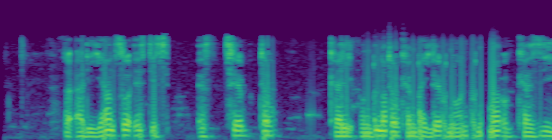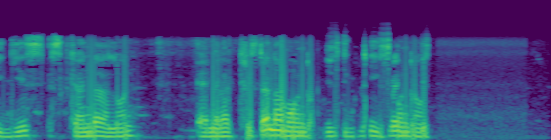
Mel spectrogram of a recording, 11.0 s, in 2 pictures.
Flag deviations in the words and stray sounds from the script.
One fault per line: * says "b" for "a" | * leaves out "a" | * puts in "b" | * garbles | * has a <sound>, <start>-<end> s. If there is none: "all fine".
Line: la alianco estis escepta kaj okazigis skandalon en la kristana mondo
* garbles
* garbles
